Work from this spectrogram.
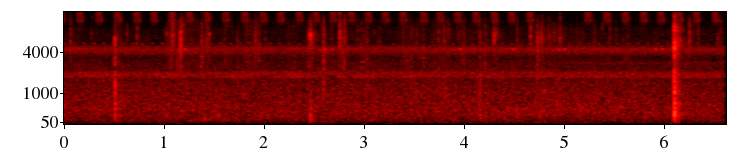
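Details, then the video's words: Crickets on a summer night, a steady high chirping chorus with a continuous trill and a faster pulsed shimmer above it, broken by sharp crackles and pops from a campfire. "Summer Night Crickets & Crackling Fire"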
